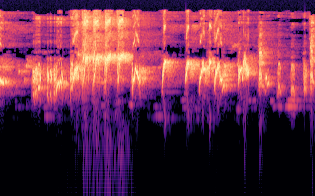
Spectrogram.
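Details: Red-whiskered bulbul song: a fast stuttering series of clipped notes at the start, then varied whistled phrases with bent, swooping notes, sung continuously with short gaps.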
